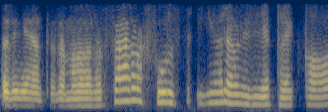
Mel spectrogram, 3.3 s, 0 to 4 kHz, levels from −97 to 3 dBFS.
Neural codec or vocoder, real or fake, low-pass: codec, 16 kHz in and 24 kHz out, 0.4 kbps, LongCat-Audio-Codec, fine tuned four codebook decoder; fake; 3.6 kHz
